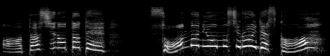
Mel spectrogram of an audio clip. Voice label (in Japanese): JP; 97typeSMod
